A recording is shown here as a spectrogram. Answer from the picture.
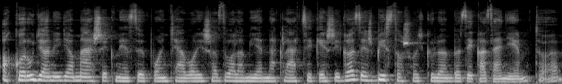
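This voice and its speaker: With an unremarkable speaking voice, a woman talks fairly quickly with ordinary pitch variation. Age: 40s. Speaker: podcast host, personal development consultant. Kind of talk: solo monologue podcast.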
